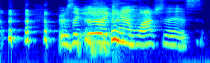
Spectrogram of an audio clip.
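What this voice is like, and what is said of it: Impression of a co-host's complaining. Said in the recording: “That's my flawless impression of you.”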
